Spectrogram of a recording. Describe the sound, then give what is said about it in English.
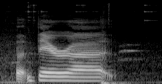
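A cat, Figaro, lets out a short cry followed by a loud, drawn-out yowl with a steady, whiny pitch, lasting about half a second before fading. “We're both laughing because every time we try to start, or we're talking about getting started recording, your cats start singing in the background.”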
